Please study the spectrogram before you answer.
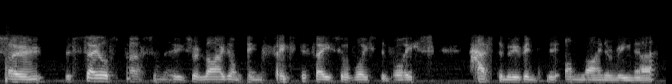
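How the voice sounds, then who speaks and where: A man with an English accent, a guest consultant, answering interview questions in a measured, methodical way. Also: medium pitch, little pitch movement, no echo. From England. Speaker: guest, print sales consultant. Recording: dry, tinny phone line.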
